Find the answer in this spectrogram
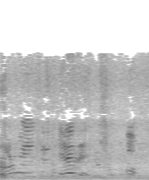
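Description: A young child's high-pitched voice making short, unclear sounds or words, once at the start and again about a second in, over a steady low background hum.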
